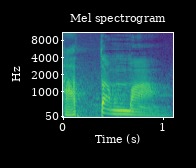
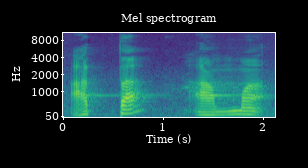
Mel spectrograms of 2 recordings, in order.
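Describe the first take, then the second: First: అత్తమ్మ run together as one low word; joined full word. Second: అత్త and అమ్మ said as two separate words, pause between; split into two words. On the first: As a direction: join అత్త and అమ్మ with no pause: అత్తమ్మ. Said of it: "అత్తమ్మ అని పలకాలి". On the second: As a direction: say అత్త, stop, then a low అమ్మ. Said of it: "సంపూర్ణంగా పలకాలి అని అంటే". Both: Shown as a demonstration.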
